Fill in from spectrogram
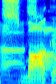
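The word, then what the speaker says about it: Smough: How do you say that motherfucker's name? I always said Smog in my head. – Yeah, I always say Smog. – I heard people hear Smo. – Ornstein and Smo.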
